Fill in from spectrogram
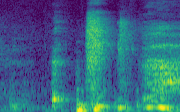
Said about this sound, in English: I'm going to sneeze now.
